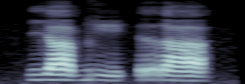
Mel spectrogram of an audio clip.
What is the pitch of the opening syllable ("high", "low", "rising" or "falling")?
low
